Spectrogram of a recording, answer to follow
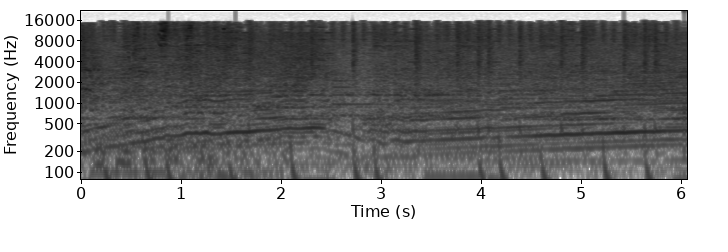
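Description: A racing car engine revving up, its pitch climbing for about two and a half seconds, dropping as it shifts gear, then climbing again. Under it runs electronic music with a heavy bass beat.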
